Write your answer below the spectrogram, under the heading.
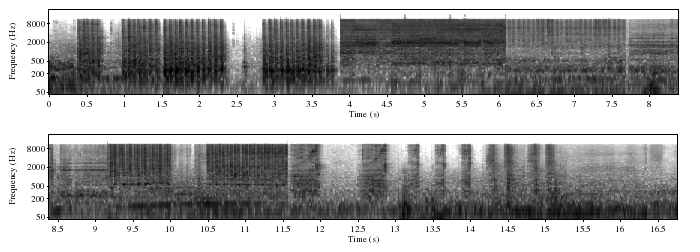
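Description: Hand sanding of a wooden knife handle: scratchy strokes of abrasive on wood in runs of a second or two, with one longer run about four seconds in. Shorter, quieter rubbing strokes follow near the end.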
